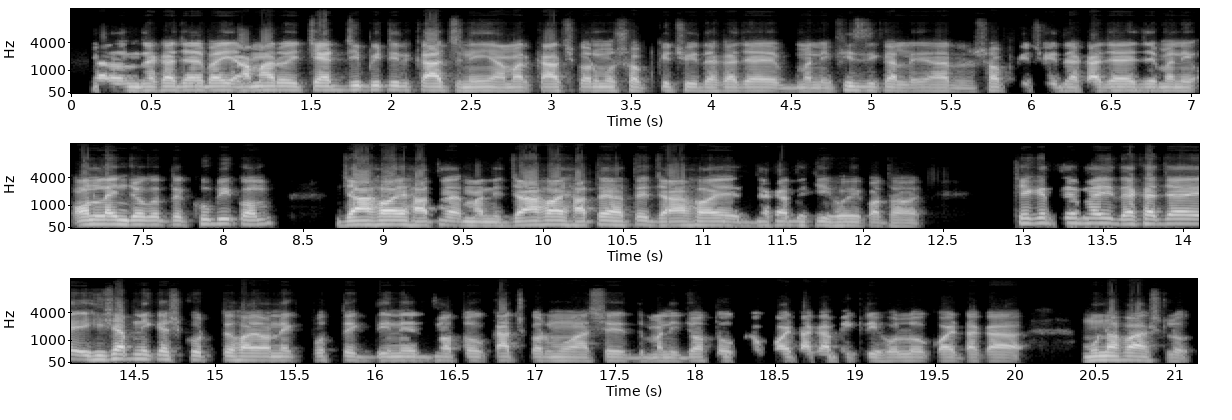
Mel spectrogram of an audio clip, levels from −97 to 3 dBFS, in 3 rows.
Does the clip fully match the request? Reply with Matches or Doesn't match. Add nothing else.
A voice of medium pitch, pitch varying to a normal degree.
Doesn't match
